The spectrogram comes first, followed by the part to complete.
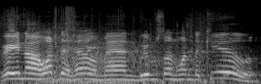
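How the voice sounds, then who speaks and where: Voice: medium pitch, normal speed. A young adult gamer trash-talking teammates in casual, profane banter while playing an online shooter. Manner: blunt, profane, jokey. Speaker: gamer recording gameplay. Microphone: gaming microphone on voice chat. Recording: noisy voice chat with clicks.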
